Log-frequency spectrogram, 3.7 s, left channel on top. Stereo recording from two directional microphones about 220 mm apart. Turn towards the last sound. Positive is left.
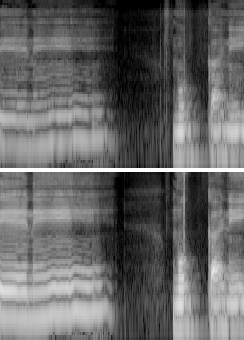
turn(degrees=-25)  # may be behind; listen again after turning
